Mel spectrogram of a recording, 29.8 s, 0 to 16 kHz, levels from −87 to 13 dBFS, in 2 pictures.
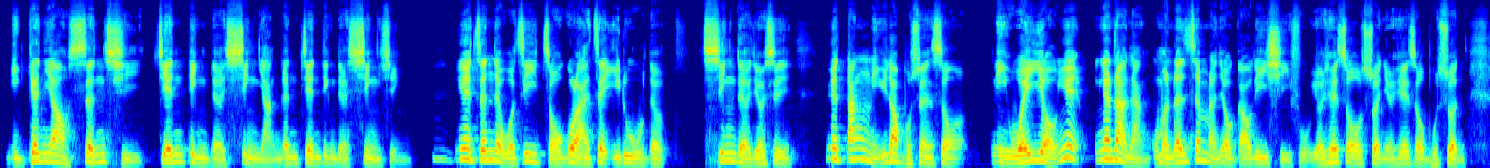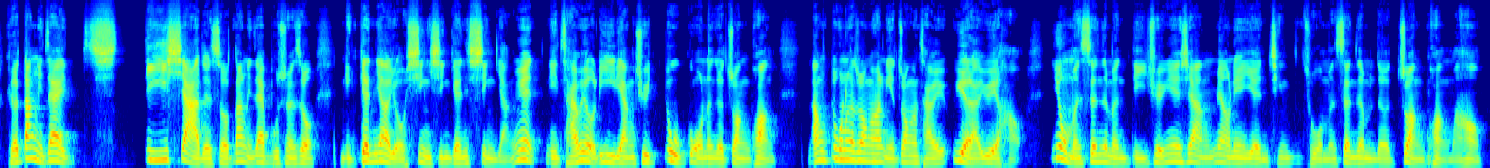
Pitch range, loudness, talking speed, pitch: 120-165 Hz, -22 LUFS, 330 characters per minute, 130 Hz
